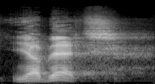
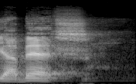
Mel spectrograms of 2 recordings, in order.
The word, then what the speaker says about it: Jabez: We need to be like Yabetz in the Bible. The name looks like Jabez to you in the book of Chronicles, but it's pronounced Yabetz.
